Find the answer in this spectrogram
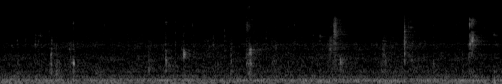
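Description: A person chewing a mouthful of baked rotini pasta: faint, wet, irregular mouth clicks over a low steady hum.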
